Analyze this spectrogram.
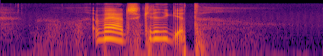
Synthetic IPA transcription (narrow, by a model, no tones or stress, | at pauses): væːɖʂkʰɾiːɡə̰t̪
